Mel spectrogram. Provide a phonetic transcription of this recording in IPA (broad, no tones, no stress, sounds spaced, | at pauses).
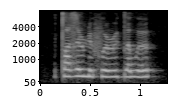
tˤ o z ʉ ɳ ɨ f o ɭ ʉ d̪ ɐ w ɵ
